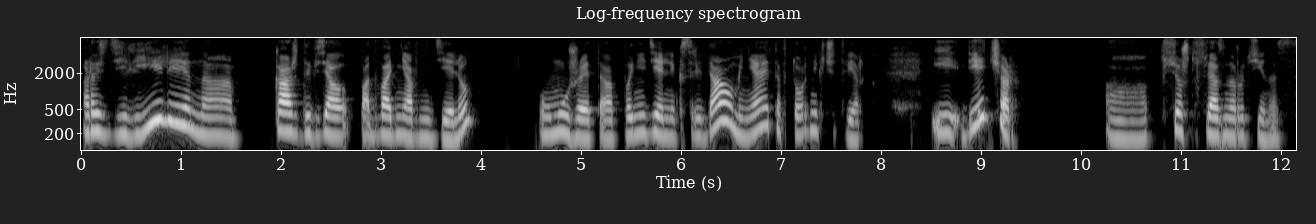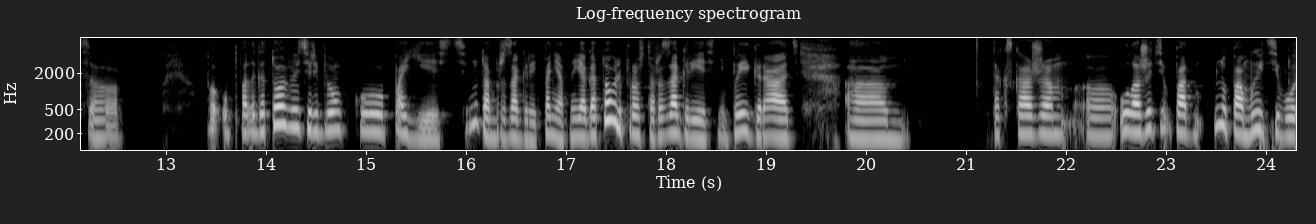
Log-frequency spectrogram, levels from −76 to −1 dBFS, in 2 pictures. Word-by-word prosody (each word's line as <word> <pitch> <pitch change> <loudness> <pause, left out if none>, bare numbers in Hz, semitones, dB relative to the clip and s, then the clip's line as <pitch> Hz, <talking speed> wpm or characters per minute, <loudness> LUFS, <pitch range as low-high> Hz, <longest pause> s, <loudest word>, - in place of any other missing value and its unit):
разделили 220 - +3
на 185 -5 -3 0.3
каждый 215 -3 +6
взял 185 0 +3
по - - 0
2 190 0 +3
дня 185 -2 +1
в 175 - -12
неделю. 170 - -1 0.6
У 190 - -4
мужа 200 -4 +1
это 165 0 +1
понедельник, 185 0 -2
среда, 180 - +4
у 295 - +2
меня 205 +6 0
это 270 -1 -6
вторник, 210 +3 -6
четверг. 165 -6 -8 0.6
И 210 - -3
вечер, 360 - +2 0.8
а, 165 -1 -7
всё, 225 - +1
что 210 -1 -4
связано 185 -2 +2
рутина 175 - -7
с 80 - -12
а, 90 +2 -4 0.8
по - - -2
уп - - -8
подготовить 235 +5 +2
ребенку 220 -1 -1
поесть, 80 - -4
ну, 290 +3 -4
там, 175 -6 +2
разогреть, 165 -4 -3
понятно. 175 -3 -3
Я 180 -1 +3
готовлю, 275 - +5
просто 190 -5 -2
разогреть, 180 -4 0
с - - -23
ним 160 - -11
поиграть, 180 -5 +1 0.4
ам, 165 -1 -1 0.9
так 190 - -8
скажем, 200 +4 +1
а, 180 -1 -3
уложить 225 +2 +3
им 245 - -9
подм 205 +3 +3
ну, 275 -2 0
помыть 205 +1 +2
его 185 -2 0
190 Hz, 135 wpm, -26 LUFS, 175-215 Hz, 0.9 s, каждый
